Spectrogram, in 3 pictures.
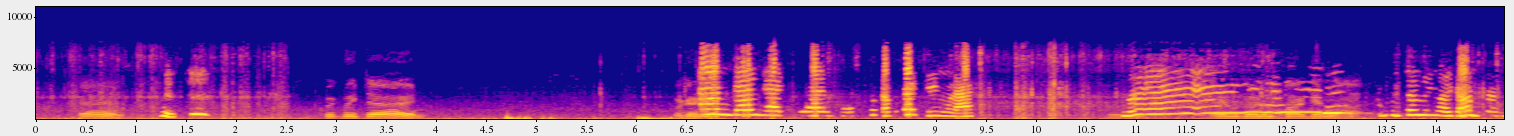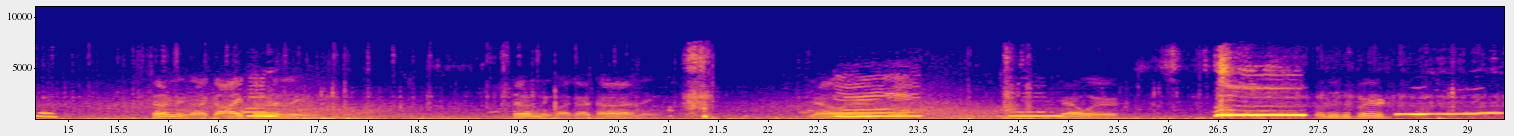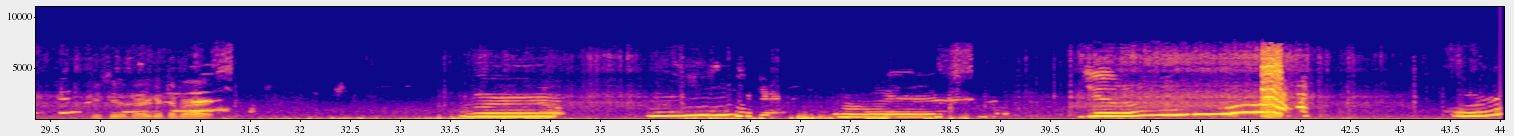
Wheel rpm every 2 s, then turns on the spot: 0, 0, 0, 0, 20, 30, 10, 0, 0, 0, 10, 0, 0, 10, 20, 0, 0, 20, 0, 10, 40, 10.
8-14 26-30 34-36 38-44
